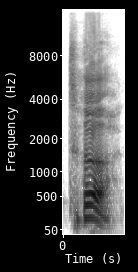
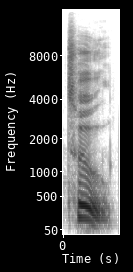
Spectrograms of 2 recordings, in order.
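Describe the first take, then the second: First: The vowel is a short, weak uh sound. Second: The vowel is a full, long oo sound. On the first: The speaker calls it right. "I said tuh" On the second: The speaker calls it wrong. "not to"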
